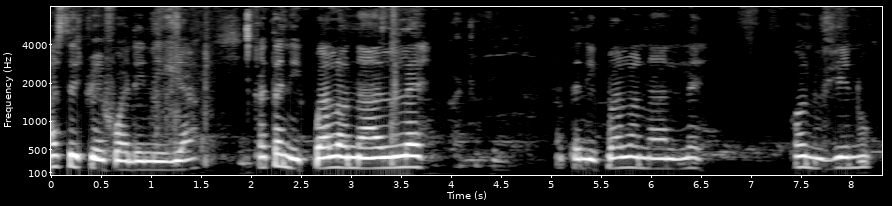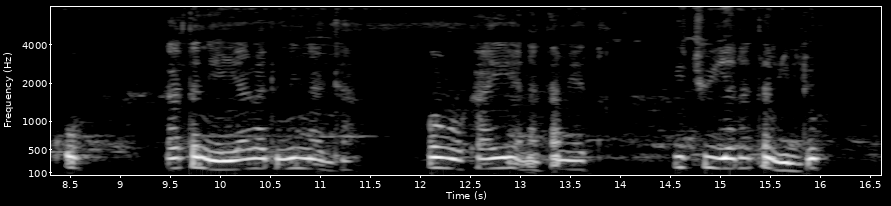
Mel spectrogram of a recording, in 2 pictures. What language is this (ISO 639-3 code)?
kpo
